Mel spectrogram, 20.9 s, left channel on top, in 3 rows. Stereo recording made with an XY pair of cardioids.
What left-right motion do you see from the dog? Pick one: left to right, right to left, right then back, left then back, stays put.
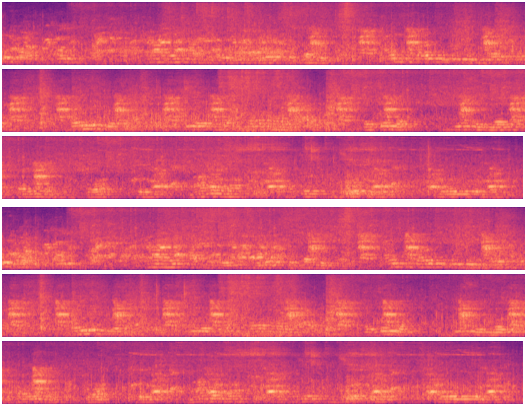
stays put.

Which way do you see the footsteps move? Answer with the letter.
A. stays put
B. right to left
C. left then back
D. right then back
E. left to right
D.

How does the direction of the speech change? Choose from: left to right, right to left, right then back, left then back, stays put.
left then back.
